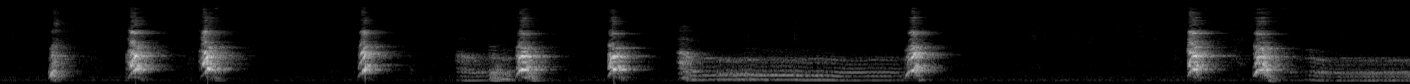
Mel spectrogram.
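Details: Barking from a King Charles Spaniel directed at Olly Murs: a rapid series of about ten loud, abrupt barks, some in quick pairs, broken by a long, steady droning voice in the middle and at the end.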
